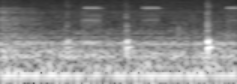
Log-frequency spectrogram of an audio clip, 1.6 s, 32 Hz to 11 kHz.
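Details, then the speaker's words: Vero Bluetooth speaker-microphone on a two-way radio after the headset function was set back to normal: a faint hiss with intermittent thin chirps and clicks, heard as buzzing in the audio. The owner suspects it must stay in PTT mode; the cause is unconfirmed. "I'm getting that buzzing again. KM9G testing. Yep. So, it's got to be in PTT mode for some reason."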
